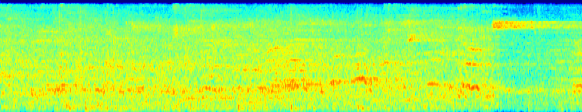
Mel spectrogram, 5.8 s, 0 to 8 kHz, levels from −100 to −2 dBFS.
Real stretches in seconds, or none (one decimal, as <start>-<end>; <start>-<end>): 0.0-4.5; 5.1-5.8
